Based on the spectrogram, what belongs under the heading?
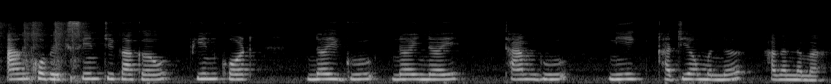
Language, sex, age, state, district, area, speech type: Bodo, female, 18-30, Assam, Kokrajhar, rural, read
